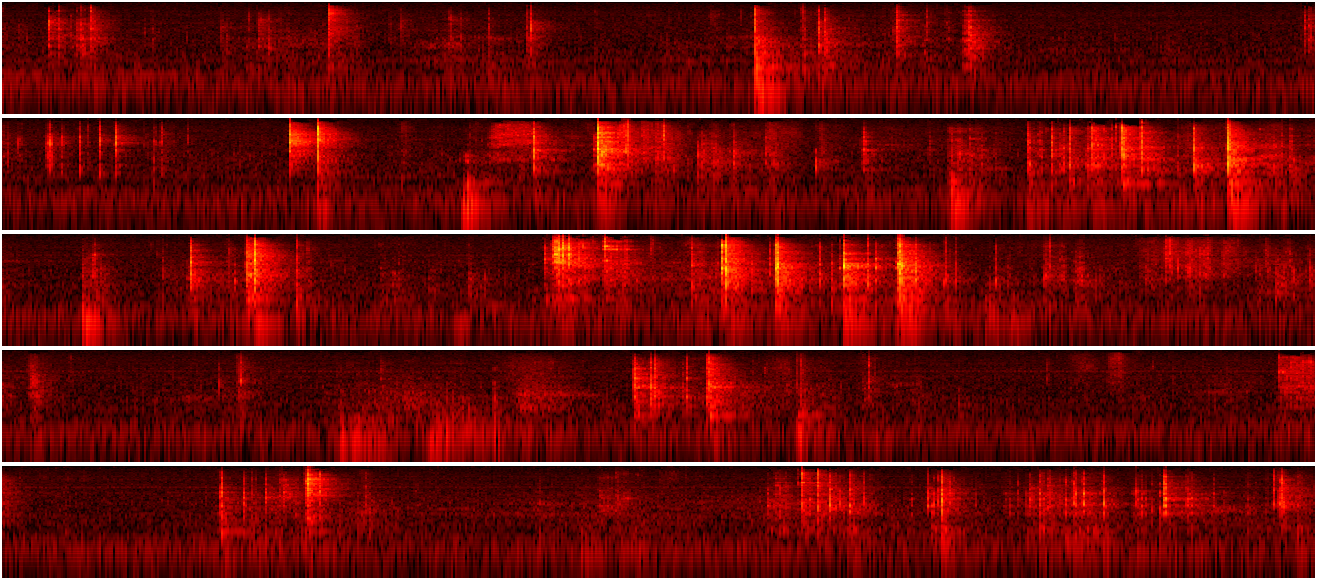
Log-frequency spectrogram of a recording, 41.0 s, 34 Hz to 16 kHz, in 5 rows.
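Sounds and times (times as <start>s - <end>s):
plastic bricks clicking and clattering: 37.6s - 41.0s.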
